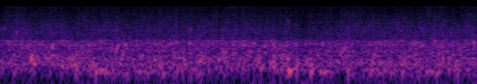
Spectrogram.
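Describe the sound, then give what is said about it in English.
Water flowing through tidal marshland on the Isle of Wight makes a steady, continuous rushing hiss with no breaks or distinct events. “Listen to the sound of the natural marshland giving way to the tides of history.”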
